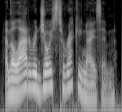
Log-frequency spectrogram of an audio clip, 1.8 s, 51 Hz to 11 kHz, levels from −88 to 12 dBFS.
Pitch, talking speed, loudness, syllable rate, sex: 135 Hz, 230 wpm, -16 LUFS, 7.5 syllables/s, male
